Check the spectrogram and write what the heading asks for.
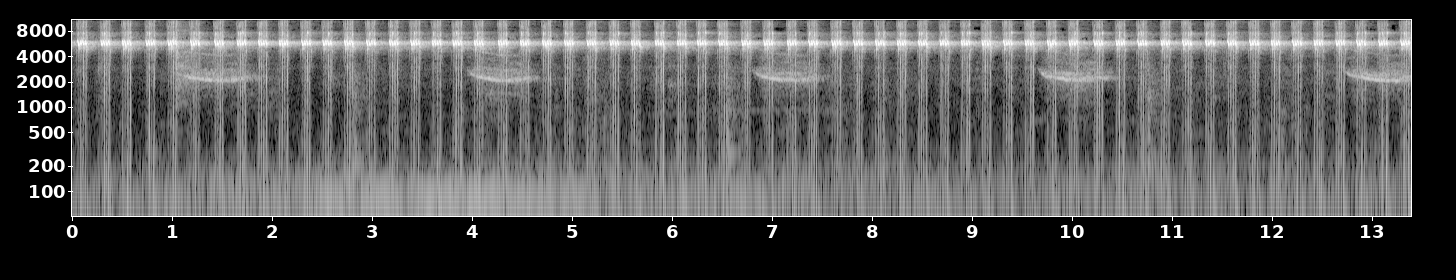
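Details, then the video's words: Cricket recorded as a tutor sound for training songbirds: a steady, high, shrill chirp pulsing about four times a second without a break, with faint, brief downslurred whistles recurring every few seconds underneath. "ASLI SUARA JANGKRIK BUAT MASTERAN BURUNG"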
